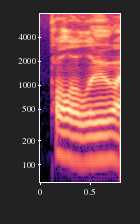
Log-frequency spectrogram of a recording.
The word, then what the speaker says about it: Pololu: ordered some pre-crimped ones from pololu i believe is how you pronounce it p-o-l-o-l-u or use just these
